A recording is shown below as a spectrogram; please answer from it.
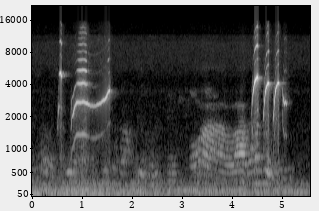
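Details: Straw-headed bulbul song used to prompt silent cage birds to sing: a rising whistled slur, a soft lower warbling phrase, then three quick, loud, downward-sweeping whistles in a row.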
